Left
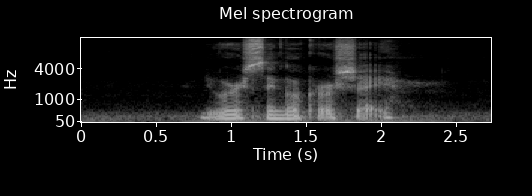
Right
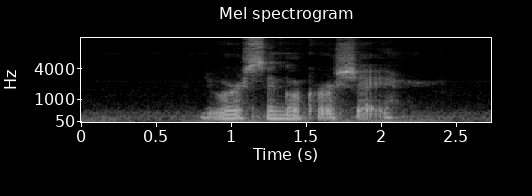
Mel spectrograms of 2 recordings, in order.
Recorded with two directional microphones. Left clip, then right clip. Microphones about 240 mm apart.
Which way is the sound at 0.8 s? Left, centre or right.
Left.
